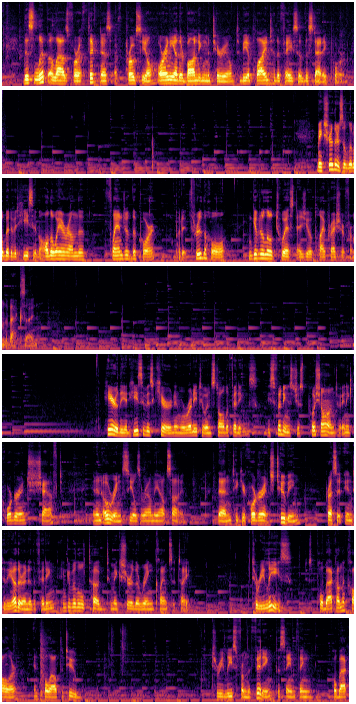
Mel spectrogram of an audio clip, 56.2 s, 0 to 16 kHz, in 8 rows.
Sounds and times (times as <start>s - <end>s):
Music: 0.0s - 56.2s
Speech: 0.4s - 7.0s, 13.4s - 21.9s, 30.2s - 36.4s, 37.0s - 38.9s, 39.5s - 46.0s, 47.3s - 50.9s, 53.5s - 56.2s.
